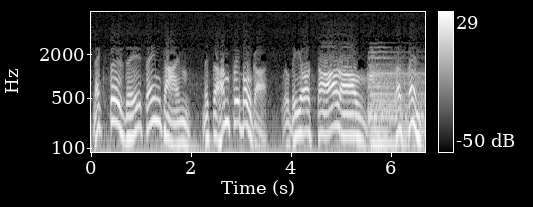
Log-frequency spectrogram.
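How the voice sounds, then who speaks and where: A man's voice: fairly high pitch, very animated, slow pace. An American man introducing a suspense drama as host, in scripted 1940s radio style. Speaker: suspense show host and narrator. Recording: tinny 1940s radio, loud music behind.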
